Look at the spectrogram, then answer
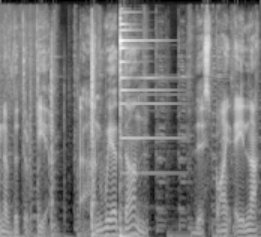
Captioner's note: timer dings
